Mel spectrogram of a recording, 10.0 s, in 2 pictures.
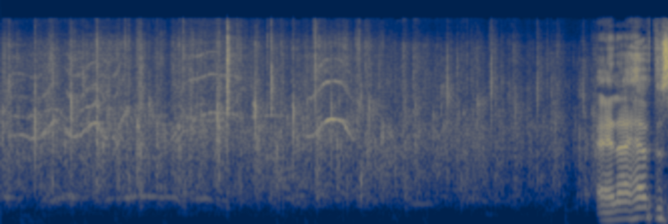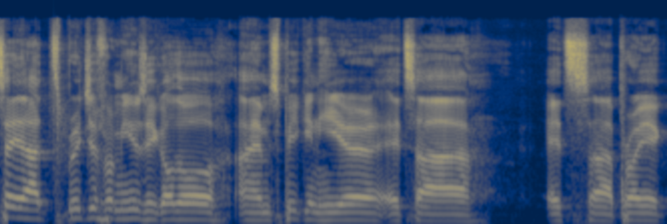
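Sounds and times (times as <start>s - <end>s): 
audience applause: 0.0s - 5.2s
speech: 4.5s - 10.0s.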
